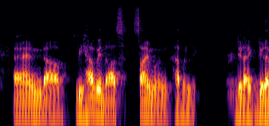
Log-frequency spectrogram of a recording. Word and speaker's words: Simon Haberle: And we have with us Simon Haberle. Did I pronounce it right?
